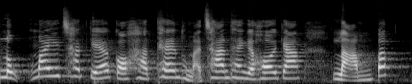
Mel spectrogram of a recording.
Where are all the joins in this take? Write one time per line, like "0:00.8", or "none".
none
